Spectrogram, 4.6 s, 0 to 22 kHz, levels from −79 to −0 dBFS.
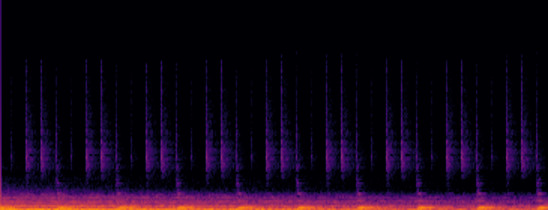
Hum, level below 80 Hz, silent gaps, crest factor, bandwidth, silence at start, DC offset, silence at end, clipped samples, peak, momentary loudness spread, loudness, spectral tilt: none; -28 dBFS; none; 14 dB; 9.8 kHz; 0 s; under 0.1%; 0 s; under 0.1%; -10 dBFS; 7 LU; -27 LUFS; -9 dB/octave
